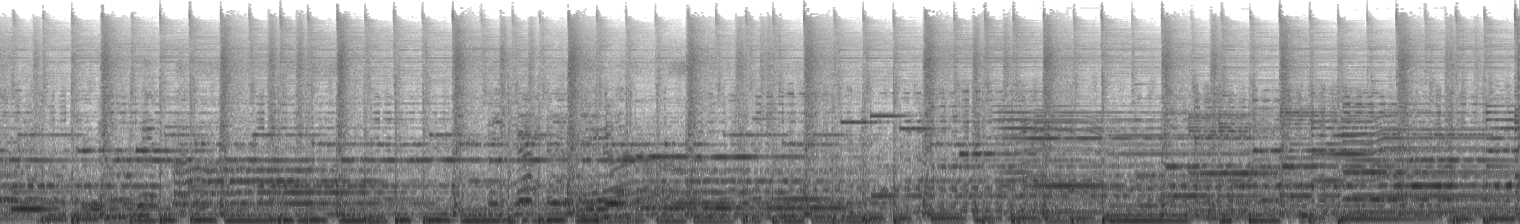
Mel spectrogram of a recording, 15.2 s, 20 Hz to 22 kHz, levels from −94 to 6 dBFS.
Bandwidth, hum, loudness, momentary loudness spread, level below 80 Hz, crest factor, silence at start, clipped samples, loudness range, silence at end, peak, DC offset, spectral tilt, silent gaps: 19.5 kHz; none; -17 LUFS; 3 LU; -28 dBFS; 14 dB; 0 s; under 0.1%; 1 LU; 0 s; -2 dBFS; under 0.1%; -5.5 dB/octave; none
